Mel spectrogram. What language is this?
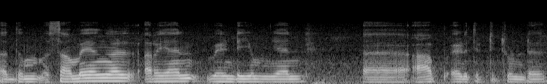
Malayalam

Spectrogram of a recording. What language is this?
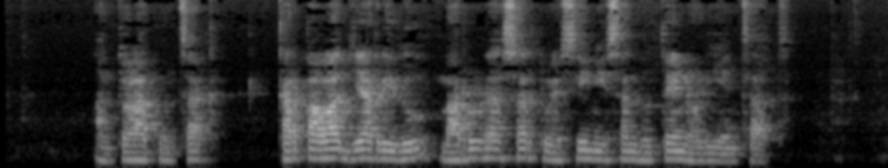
Basque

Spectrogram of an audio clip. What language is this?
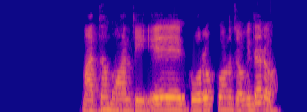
Odia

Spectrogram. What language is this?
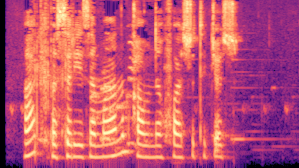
Kabardian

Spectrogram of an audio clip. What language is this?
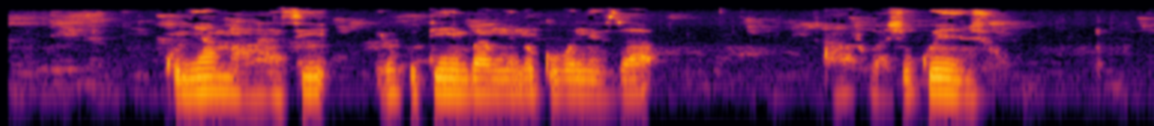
Chiga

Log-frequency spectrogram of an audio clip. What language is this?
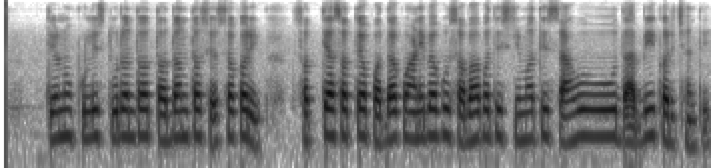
Odia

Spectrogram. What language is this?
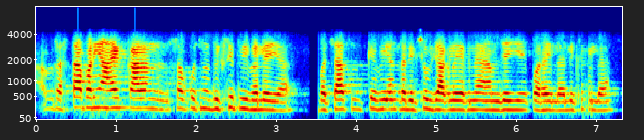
Maithili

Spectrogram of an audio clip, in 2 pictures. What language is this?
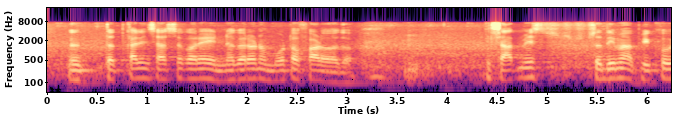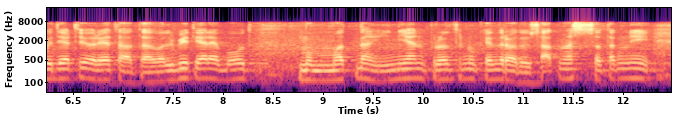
Gujarati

